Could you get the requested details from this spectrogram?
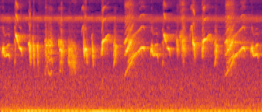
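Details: Long-tailed shrike in full 'isian mewah' song: a busy stream of chattering high notes mixed with rising swept whistles, delivered without pause over a low background hum.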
